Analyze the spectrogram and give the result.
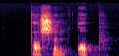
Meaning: inflection of oppassen: 1. plural present indicative 2. plural present subjunctive
- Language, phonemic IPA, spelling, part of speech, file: Dutch, /ˈpɑsə(n) ˈɔp/, passen op, verb, Nl-passen op.ogg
